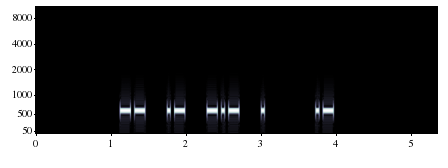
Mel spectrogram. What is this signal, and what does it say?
Morse code, heard as a keyed tone, about 25 wpm, spaced as for 18 wpm, 600 Hz. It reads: MAKE A
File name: WD104 18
